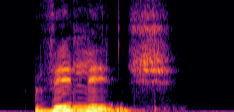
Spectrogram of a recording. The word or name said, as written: village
